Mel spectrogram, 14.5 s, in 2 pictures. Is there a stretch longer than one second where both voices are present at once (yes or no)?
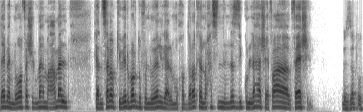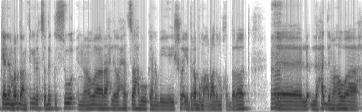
no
